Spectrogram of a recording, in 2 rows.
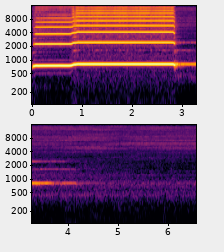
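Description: Sound decoder and speaker of a 1:32 Gauge 1 brass model of a class 59 steam locomotive playing a long steam-whistle blast, a sample taken from another KM1 locomotive rather than a true class 59 whistle. One loud steady tone steps up slightly in pitch just under a second in, holds for nearly three seconds, then cuts off with a brief fading echo.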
